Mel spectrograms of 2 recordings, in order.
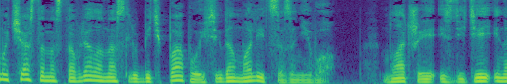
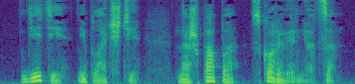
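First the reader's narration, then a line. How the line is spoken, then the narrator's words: Suddenly calm voice. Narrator (Russian): вдруг спокойным голосом сказала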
